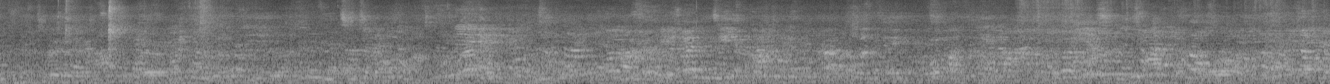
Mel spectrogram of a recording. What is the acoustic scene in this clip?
crowded indoor space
